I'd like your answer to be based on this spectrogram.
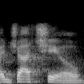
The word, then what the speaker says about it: Ajaccio: Ajaccio, is that the town you're referring to? – Yes. – Yes, okay. – Or Ajaccio, because if it's an Italian mm-hmm. pronunciation.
